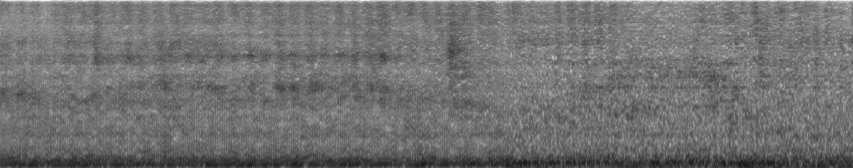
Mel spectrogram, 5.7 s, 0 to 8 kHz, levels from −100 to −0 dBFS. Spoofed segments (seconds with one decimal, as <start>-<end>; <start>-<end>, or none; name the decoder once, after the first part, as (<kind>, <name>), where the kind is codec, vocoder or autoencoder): 0.0-3.4 (vocoder, Vocos)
